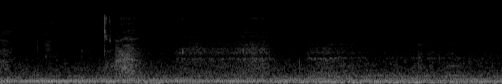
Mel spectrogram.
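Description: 2021 Honda Civic Type R's 2.0-litre turbocharged four-cylinder idling, a steady low hum. A short breath close to the microphone comes about a second in.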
